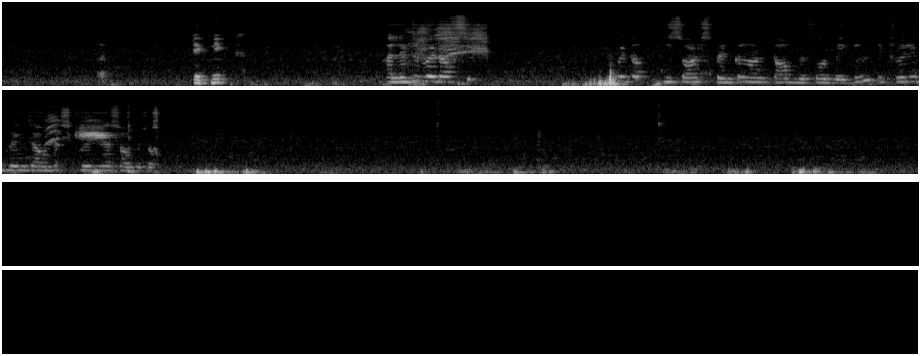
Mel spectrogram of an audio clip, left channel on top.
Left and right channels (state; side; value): silent; right; 51 dB below the other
